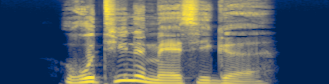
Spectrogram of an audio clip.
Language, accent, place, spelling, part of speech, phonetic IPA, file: German, Germany, Berlin, routinemäßige, adjective, [ʁuˈtiːnəˌmɛːsɪɡə], De-routinemäßige.ogg
- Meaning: inflection of routinemäßig: 1. strong/mixed nominative/accusative feminine singular 2. strong nominative/accusative plural 3. weak nominative all-gender singular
